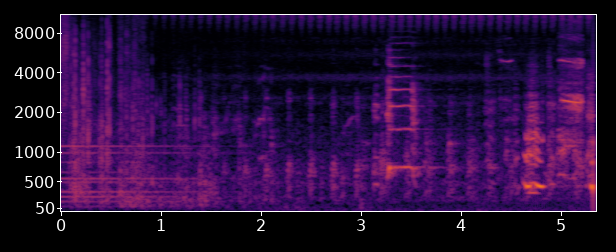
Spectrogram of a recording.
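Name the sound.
rooster crowing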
